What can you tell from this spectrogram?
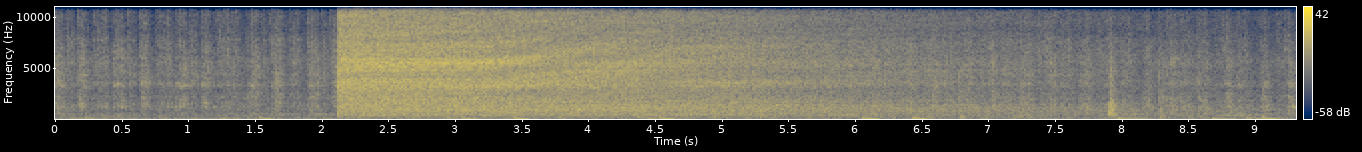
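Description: A loud rushing hiss starts abruptly about two seconds in and fades away slowly over the next five seconds or so.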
